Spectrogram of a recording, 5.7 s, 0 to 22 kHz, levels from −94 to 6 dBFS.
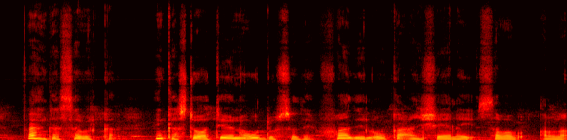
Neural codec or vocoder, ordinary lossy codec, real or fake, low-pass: none; none; real; none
